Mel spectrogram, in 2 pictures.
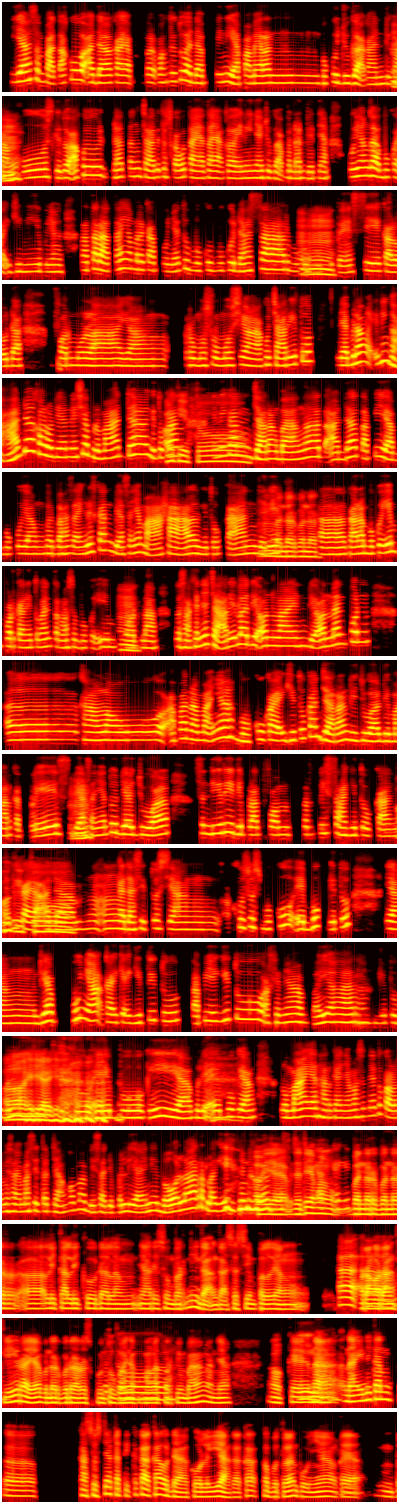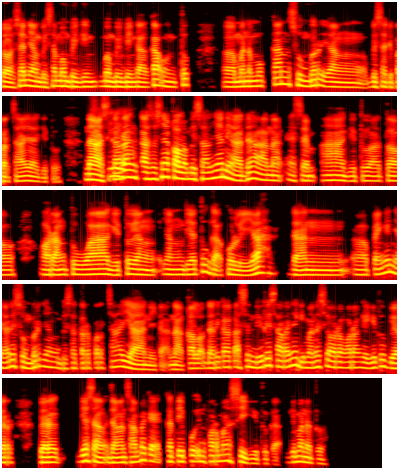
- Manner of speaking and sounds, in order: in English: "online"; in English: "online"; in English: "marketplace"; tapping; in English: "e-book"; in English: "e-book"; laughing while speaking: "iya iya"; in English: "e-book"; chuckle
- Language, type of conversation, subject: Indonesian, podcast, Bagaimana kamu memilih sumber belajar yang dapat dipercaya?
